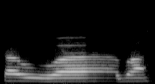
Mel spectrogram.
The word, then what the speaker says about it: توابا: কানা তাও, ওয়াওর উপরে তাসদিদ আছে, ওয়াও দুবার উচ্চারণ হবে। تو ইন্নাহু কানা তাওয়াবা।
